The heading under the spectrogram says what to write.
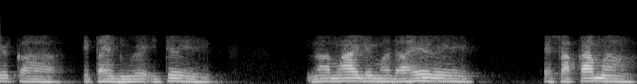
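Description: Buzzy, gravelly roughness runs through the whole speech clip, with nothing audible above 4 kHz. That is the GSM full-rate codec, which fits its 13 kbps rate. It rebuilds the voice from a vocal-tract model driven by coarse, regularly spaced pulses, so the damage is plainly audible.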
